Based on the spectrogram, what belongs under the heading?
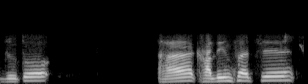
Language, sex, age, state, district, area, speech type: Bengali, male, 30-45, West Bengal, Darjeeling, rural, conversation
